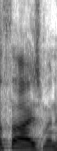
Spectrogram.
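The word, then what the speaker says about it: Theismann: Washington your quarterback who changed his name to rhyme rhyme with Heisman when he was in college Joe Theisman who is now a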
